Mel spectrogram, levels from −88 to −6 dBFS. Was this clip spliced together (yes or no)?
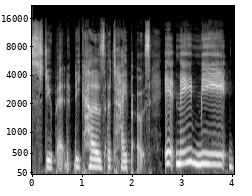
yes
